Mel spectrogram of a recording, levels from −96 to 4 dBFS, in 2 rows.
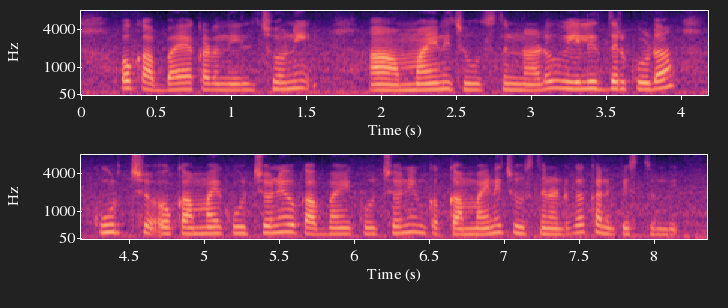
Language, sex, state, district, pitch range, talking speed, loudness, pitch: Telugu, female, Andhra Pradesh, Visakhapatnam, 205-245 Hz, 135 wpm, -19 LUFS, 220 Hz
